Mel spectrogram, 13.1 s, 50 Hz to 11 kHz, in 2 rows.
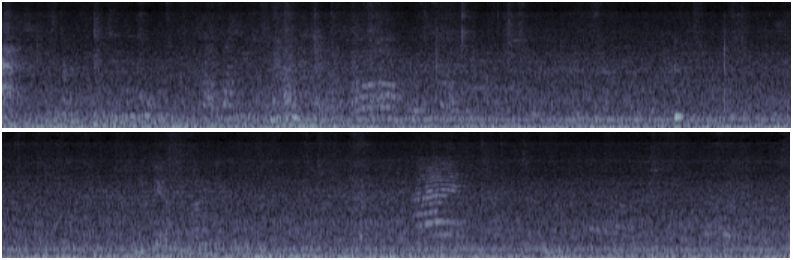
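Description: Cabin ambience of a Kawasaki-Sifang C151B MRT train standing at a platform with its doors open: a steady low rumble and hum from the idle train, with passengers moving about.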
